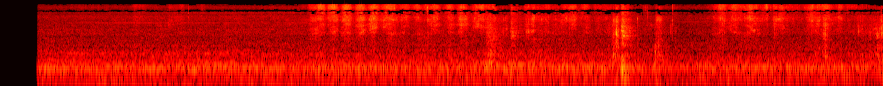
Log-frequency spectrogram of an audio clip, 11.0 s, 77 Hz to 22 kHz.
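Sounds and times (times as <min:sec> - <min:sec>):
hand rubbing fish skin: 0:03.8 - 0:07.8, 0:08.8 - 0:10.8.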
